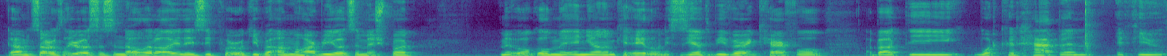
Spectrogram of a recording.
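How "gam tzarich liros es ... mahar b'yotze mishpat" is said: normal talking voice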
